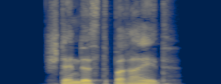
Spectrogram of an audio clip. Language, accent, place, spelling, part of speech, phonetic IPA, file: German, Germany, Berlin, ständest bereit, verb, [ˌʃtɛndəst bəˈʁaɪ̯t], De-ständest bereit.ogg
- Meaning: second-person singular subjunctive II of bereitstehen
